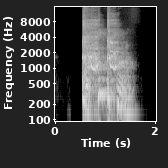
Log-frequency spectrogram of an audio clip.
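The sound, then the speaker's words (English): Two loud coughs in quick succession, sharp and harsh, with no talking around them, caused by chili being cooked in the kitchen. “Now, you might have, I've coughed a couple of times on this already.”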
